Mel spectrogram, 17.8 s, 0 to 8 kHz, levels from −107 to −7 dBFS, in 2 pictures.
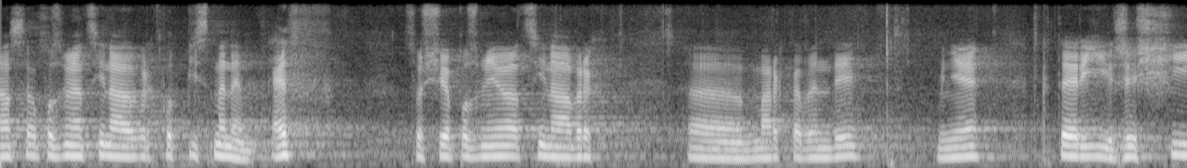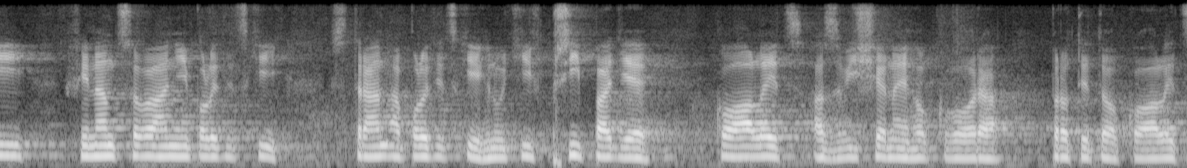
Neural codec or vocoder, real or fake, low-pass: none; real; 7.2 kHz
